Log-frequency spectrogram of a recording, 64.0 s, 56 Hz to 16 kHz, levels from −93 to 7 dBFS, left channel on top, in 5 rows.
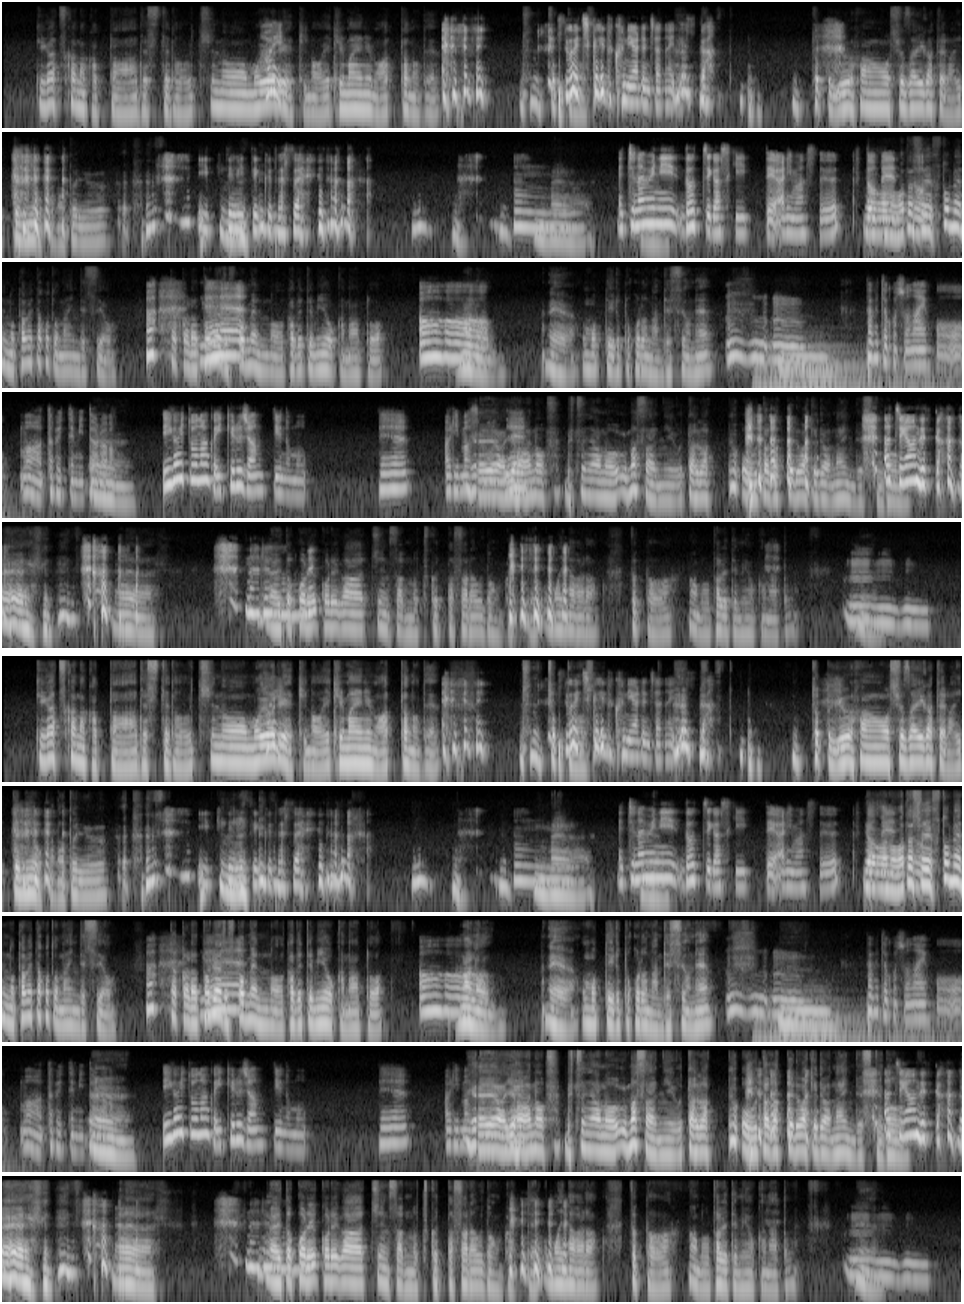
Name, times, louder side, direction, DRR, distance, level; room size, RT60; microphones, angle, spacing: voice 1, 0.5-5.8 6.9-8.1 8.9-9.4 10.5-14.9 15.7-16.5 17.1-17.4 18.3-18.5 18.8-18.9 19.4-19.6 19.9-20.7 21.3-21.6 24.3-27.1 27.8-30.7 31.7-32.2 32.8-35.1 35.9-36.7 39.5-40.2 44.5-50.4 51.1-52.2 52.7-53.2 54.6-59.1 59.3-61.8 62.6-62.9, right 5 dB, 70° right, 0.4 m, -22 dB
voice 2, 5.9-6.4 7.3-9.0 9.3-9.5 11.0-11.2 12.9-13.4 14.9-17.5 19.3-20.5 21.0-22.7 23.0-23.9 24.3-25.1 27.5-28.0 28.2-28.8 31.1-32.1 35.2-36.4 37.1-39.9 40.5-42.4 43.4-43.8 44.3-45.4 48.3-48.7 49.9-51.3 52.2-52.6 54.0-55.4 57.9-58.7 62.4-63.5, left 3 dB, 30° left, 0.4 m, -23 dB
sound 1, 35.6-38.7, left 2 dB, 50° left, 0.7 m, -35 dB
8.0 x 3.9 x 5.2 m
head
